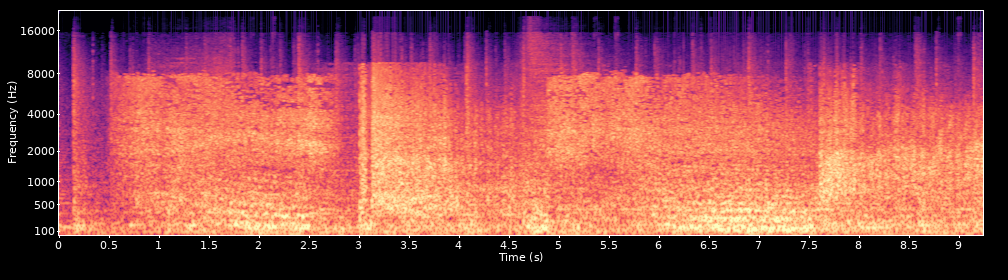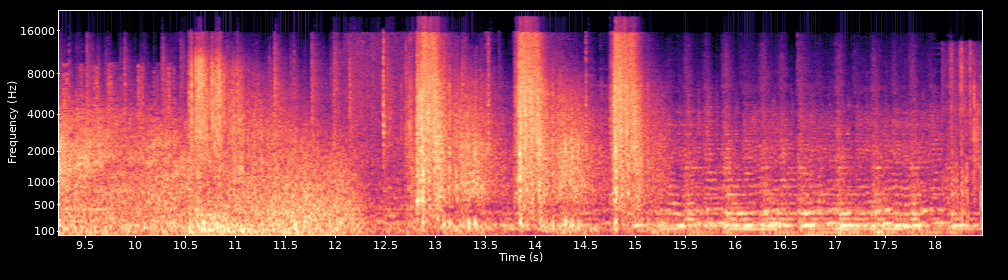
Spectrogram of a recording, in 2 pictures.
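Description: Heavy Russian artillery booms roll out continuously in winter fighting, with several sharper, louder blasts cutting through near the end; loud and rumbling, no talk.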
